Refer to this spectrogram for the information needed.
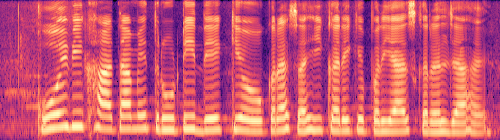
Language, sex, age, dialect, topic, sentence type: Magahi, female, 36-40, Southern, banking, statement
